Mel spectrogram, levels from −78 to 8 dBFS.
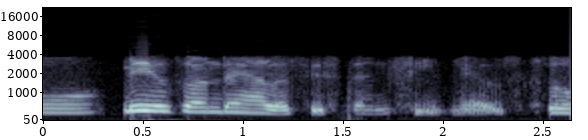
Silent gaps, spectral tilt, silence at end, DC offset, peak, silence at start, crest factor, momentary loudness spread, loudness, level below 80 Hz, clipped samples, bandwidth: none; -5.5 dB/octave; 0 s; under 0.1%; -2 dBFS; 0 s; 16 dB; 16 LU; -18 LUFS; -60 dBFS; under 0.1%; 4.3 kHz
